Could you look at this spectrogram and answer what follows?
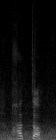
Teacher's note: It has a T مربوطة in the end. It's a T that we don't pronounce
